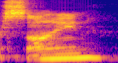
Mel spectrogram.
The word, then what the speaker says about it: sine: The three primary trig ratios are sine, often abbreviated just SIN. We still pronounce it sine, but we just write it SIN for short.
